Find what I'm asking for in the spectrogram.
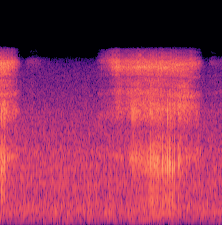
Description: Snoring gallore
